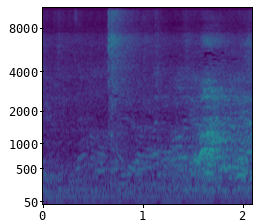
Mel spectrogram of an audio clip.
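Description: Crowd chatter with a single sharp smack about two-thirds of a second in: a sepak takraw ball being kicked. Voices grow louder near the end.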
